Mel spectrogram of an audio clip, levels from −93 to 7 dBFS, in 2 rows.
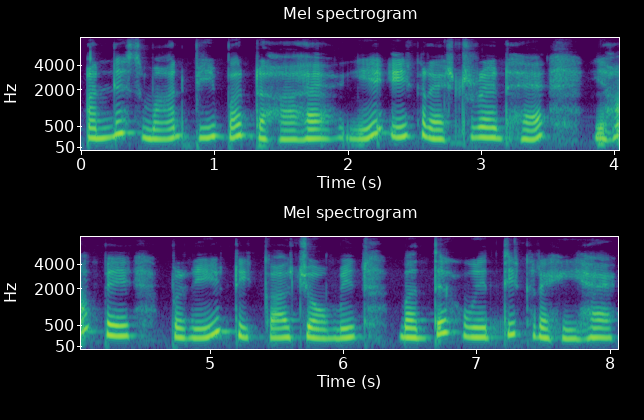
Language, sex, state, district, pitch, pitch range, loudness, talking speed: Hindi, female, Chandigarh, Chandigarh, 225 Hz, 210-250 Hz, -16 LUFS, 150 wpm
